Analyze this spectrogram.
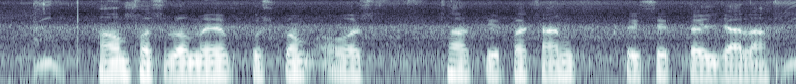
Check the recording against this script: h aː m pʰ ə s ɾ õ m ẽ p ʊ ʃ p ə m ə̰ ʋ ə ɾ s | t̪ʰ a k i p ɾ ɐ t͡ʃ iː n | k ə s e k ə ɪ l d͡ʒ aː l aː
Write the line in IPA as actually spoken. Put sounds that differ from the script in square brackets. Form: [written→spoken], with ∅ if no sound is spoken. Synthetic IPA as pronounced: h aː m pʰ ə s [ɾ→l] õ m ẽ p ʊ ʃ p ə m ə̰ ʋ ə [ɾ→∅] s | t̪ʰ a k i p ɾ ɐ t͡ʃ [iː→aː] n | k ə s e k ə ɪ l d͡ʒ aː l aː

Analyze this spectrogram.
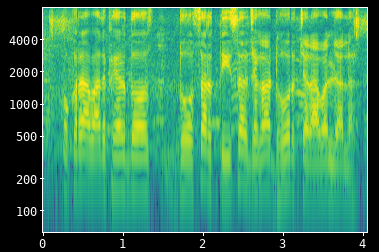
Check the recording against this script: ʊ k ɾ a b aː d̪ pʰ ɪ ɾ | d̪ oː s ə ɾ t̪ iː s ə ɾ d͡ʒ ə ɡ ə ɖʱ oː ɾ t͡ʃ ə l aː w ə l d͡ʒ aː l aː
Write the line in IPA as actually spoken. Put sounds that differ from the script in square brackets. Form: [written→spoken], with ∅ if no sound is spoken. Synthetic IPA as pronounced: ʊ k ɾ a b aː d̪ pʰ ɪ ɾ | d̪ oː s ə ɾ t̪ iː s ə ɾ d͡ʒ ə ɡ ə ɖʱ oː ɾ t͡ʃ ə [l→ɾ] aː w ə l d͡ʒ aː l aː

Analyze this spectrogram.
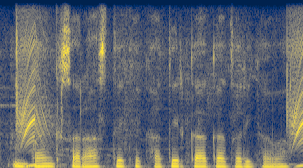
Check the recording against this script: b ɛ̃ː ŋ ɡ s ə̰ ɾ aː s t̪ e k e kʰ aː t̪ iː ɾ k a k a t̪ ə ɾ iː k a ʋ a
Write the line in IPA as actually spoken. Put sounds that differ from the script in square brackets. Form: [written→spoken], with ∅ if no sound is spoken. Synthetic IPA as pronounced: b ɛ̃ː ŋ [ɡ→k] s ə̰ ɾ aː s t̪ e k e kʰ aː t̪ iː ɾ k a k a t̪ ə ɾ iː k a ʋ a

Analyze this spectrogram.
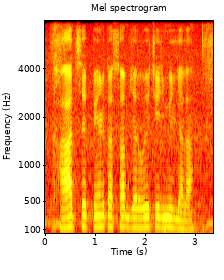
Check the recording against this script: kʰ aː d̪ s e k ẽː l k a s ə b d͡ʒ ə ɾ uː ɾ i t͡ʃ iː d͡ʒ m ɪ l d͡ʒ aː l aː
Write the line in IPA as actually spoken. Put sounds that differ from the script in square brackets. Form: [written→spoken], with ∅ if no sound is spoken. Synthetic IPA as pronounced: kʰ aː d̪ s e [k→p] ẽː [l→ɽ] k a s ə b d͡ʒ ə ɾ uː ɾ i t͡ʃ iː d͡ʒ m ɪ l d͡ʒ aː l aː

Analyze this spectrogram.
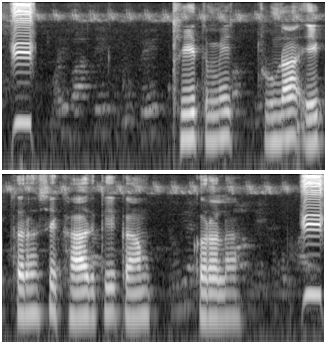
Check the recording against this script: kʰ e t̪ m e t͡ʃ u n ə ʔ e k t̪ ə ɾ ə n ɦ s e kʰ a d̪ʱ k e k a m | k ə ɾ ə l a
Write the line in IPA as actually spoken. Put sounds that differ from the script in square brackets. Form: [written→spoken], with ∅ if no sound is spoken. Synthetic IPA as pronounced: kʰ e t̪ m e t͡ʃ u n [ə→a] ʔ e k t̪ ə ɾ ə [n→∅] ɦ s e kʰ a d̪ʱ k e k a m | k ə ɾ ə l a

